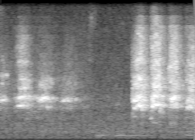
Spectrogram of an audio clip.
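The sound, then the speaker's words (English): Faint bird chirps outdoors: high, quick tweets repeat in short bursts, grow a little livelier toward the end, and sit over a low background hiss. “if you hear those birds tweeting”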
